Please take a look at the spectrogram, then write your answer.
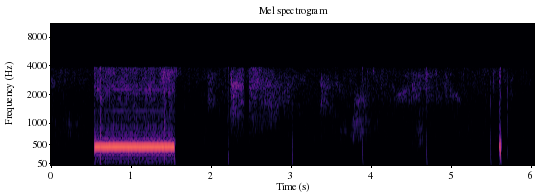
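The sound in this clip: A single steady telephone tone lasts about a second after a dropped call, followed by faint clicks and brief soft rustles on the line.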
